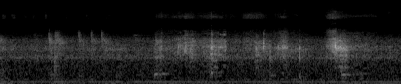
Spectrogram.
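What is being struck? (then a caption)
Paper coloring book page. A colored pencil held in the hand scratches and rubs across a printed paper coloring book page lying flat on a wooden table in steady coloring strokes. The sound is a quiet, bright, papery scratching with soft swells as each stroke presses harder.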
